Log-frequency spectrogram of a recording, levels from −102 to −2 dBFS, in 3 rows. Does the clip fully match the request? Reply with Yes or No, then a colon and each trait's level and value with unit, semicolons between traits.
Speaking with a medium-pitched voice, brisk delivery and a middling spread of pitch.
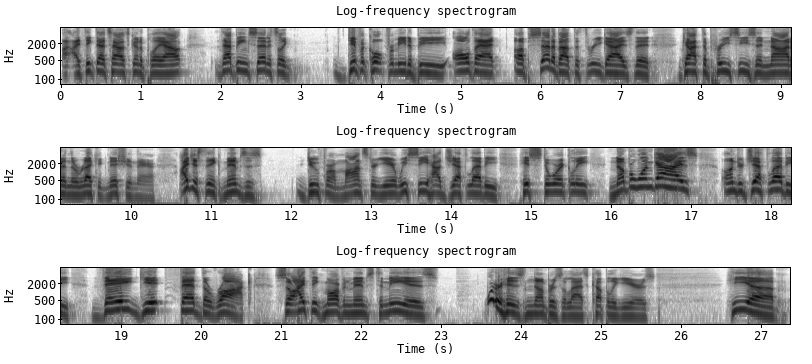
No: medium, 170 Hz; average, 180 wpm; average, 3.7 semitones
